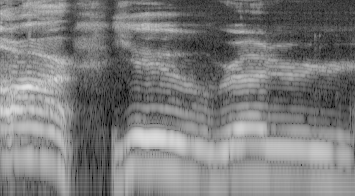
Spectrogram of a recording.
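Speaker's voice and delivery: arena announcer call with long drawn-out you. Doing the wrestler's catchphrase after being asked to finish it: Triple H impression. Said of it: "you sound just like him".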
